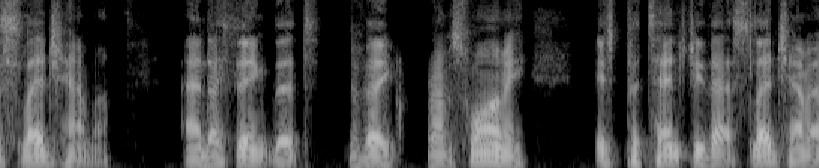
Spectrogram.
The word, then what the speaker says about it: Vivek: My electoral math on this, and it might not be accurate, but you made a point earlier, Lisa, that Vivek rhymes with cake and many other words that are less flattering.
